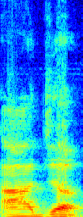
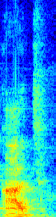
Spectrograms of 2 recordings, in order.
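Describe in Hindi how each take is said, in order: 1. शब्द छोटे a स्वर पर खत्म होता है। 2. शब्द बिना स्वर की j ध्वनि पर खत्म होता है। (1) "वास्तव में इसका उच्चारण करना चाहिए आज, क्योंकि ज में भी अ है" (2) "लेकिन हम लोग उच्चारण करते हैं आज"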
